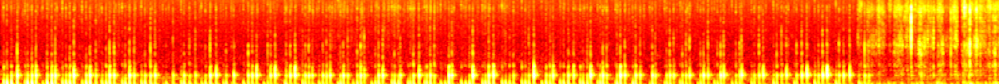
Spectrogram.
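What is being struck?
Fabric-covered hard sunglasses case.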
